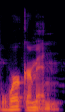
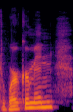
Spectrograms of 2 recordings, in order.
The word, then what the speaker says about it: WKRMN: goes by the name worker men and i believe it is indeed pronounced workerman even though there's not an extra r in before that k but uh he is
